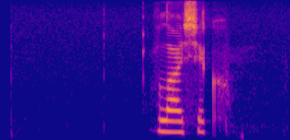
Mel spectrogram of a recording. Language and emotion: Russian, neutral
